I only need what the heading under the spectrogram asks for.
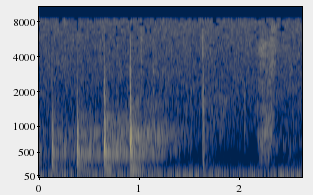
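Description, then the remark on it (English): Four quick, evenly spaced knocks on a door, fairly loud, then one softer knock after a short pause, with a faint hiss behind and no voices. “God lays on our heart to go knock on the door and witness to somebody.”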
